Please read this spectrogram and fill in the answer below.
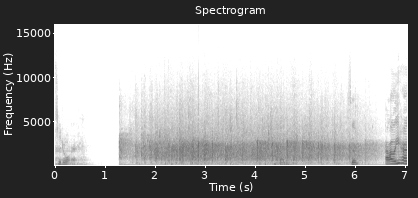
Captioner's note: applause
